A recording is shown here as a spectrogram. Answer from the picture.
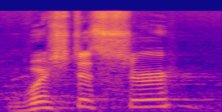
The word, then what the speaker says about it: Worcestershire: Does anybody actually know how to pronounce this kind of sauce? Huh? Worcestershire? Okay. Worcestershire. So it's not Worcestershire, which is what it looks like. Worcestershire, something like that.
